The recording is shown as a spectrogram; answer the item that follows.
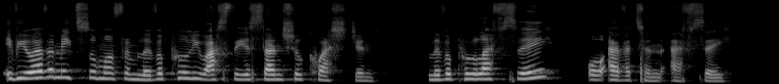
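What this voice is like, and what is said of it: Toned-down Liverpool accent. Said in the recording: “This is a Chinese gate from Liverpool, my hometown. You may be able to hear the accent. ... I'm toning it down a lot.”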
